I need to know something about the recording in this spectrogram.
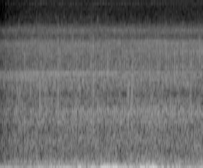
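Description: Night-time brush fire burning along a hillside, heard as a steady low rumble that swells in the middle, with faint steady high-pitched tones above it.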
